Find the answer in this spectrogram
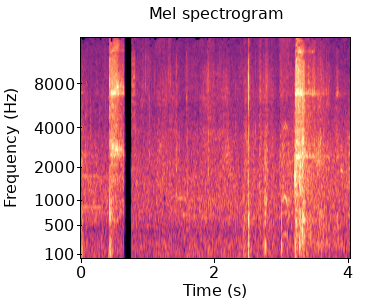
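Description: A few sharp knocks from a football being kicked on an artificial-turf pitch, the loudest near the end, over steady outdoor background noise. The sound drops out completely for a moment near the start.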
